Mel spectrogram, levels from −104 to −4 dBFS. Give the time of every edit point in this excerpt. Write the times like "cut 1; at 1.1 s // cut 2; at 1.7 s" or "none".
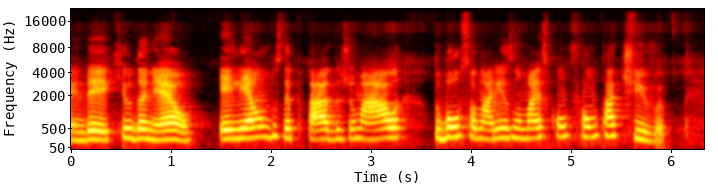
none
